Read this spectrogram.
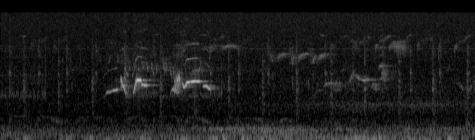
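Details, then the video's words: Eurasian blackbird, heard as if answering another blackbird in the background, giving a few clear fluting whistled phrases, then fainter high twittering notes over a steady low rumble of background noise. "Blackbird chatting with friend"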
